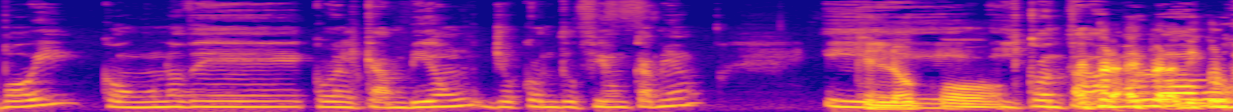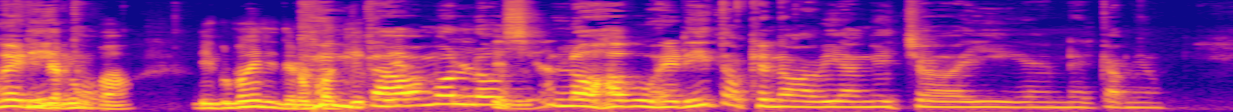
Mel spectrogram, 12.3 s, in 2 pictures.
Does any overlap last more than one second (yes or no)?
yes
